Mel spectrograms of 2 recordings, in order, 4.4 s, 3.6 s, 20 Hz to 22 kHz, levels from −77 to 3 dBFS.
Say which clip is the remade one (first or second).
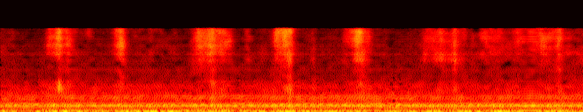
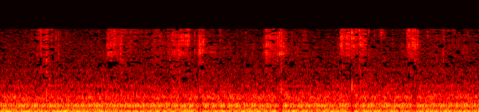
first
